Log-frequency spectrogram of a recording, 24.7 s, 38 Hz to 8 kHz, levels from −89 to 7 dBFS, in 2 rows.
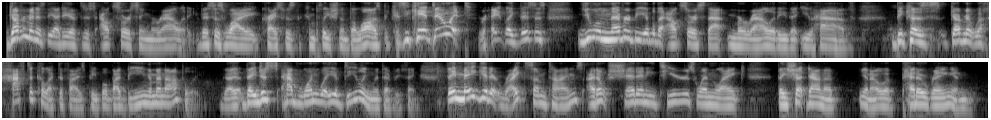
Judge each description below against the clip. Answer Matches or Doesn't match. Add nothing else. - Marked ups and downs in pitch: Matches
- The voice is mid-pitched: Matches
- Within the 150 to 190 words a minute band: Doesn't match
